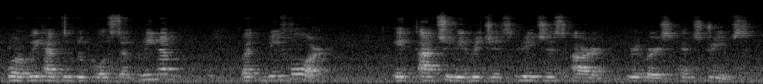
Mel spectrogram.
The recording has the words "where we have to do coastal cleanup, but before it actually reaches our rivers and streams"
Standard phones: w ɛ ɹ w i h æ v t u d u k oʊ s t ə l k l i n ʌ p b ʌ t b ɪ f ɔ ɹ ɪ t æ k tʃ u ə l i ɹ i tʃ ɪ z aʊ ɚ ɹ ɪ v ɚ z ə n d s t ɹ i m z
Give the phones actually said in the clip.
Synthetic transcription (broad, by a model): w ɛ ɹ w i h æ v t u d u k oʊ s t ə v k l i n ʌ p b ʌ t b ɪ f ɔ ɹ ɪ t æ k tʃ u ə l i ɹ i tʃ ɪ s aʊ ɚ ɹ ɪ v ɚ s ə n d s t ɹ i m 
